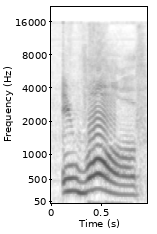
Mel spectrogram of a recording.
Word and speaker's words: involve: 还是回到 VOLVE 这个词根吧，在它的前面加上 IN 这个表示进入的前缀，就得到了这个新单词 involve. Involve, INVOLVE.字母 O 要读作 O， VOLVE 是词根，表示卷， in 表示进入，所以合在一起 involve 就是卷入或者牵涉包括的意思。单词的重音在第二个音节 involve。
